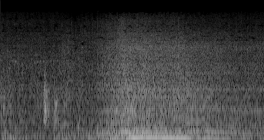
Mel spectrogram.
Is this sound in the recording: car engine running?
yes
